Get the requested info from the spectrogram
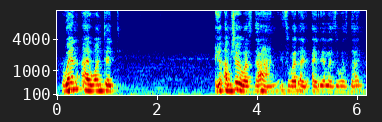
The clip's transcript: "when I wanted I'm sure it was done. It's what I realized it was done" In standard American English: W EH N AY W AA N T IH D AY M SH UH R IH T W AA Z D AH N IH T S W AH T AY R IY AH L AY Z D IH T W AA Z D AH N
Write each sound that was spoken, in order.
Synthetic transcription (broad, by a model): W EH N AY W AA N T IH D AY M SH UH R IH T W AA Z D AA N IH T S W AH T AY R IY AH L AY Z IH T W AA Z D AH N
